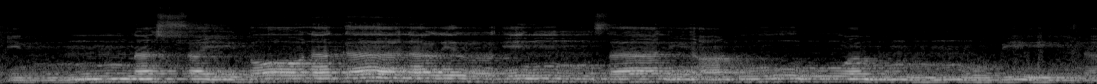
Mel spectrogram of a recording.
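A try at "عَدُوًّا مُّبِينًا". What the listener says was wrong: Nah, aduwam itu tasydidnya enggak ditahan-tahan. Aduwam langsung, aduwam mubina. Pokoknya yang tasydid itu selain mim dan nun tasydid itu tidak ditahan. Kalau nun sama mim tasydid baru innasya tuh langsung innasyaitana kana lil insani aduwwan mubina.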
